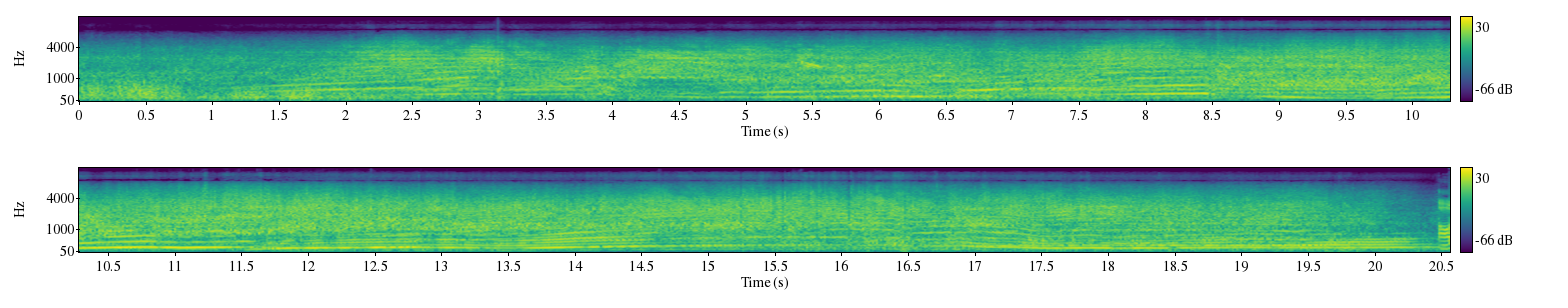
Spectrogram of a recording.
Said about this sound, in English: the turbo drift cars sound the best. Hunters a limiter banging going on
